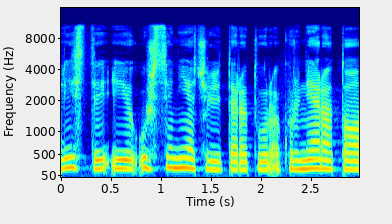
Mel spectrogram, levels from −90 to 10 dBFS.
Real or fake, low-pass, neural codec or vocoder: real; 10.8 kHz; none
